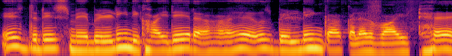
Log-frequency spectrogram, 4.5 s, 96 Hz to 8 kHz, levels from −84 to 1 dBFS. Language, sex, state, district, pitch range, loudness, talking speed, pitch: Hindi, male, Jharkhand, Ranchi, 150-175 Hz, -12 LUFS, 185 wpm, 160 Hz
